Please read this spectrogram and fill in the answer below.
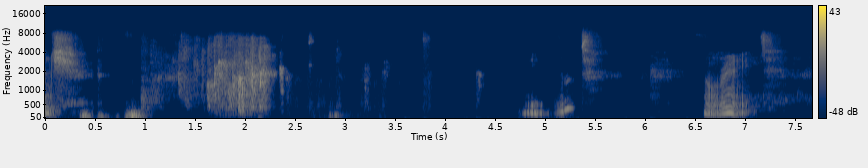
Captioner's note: applause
